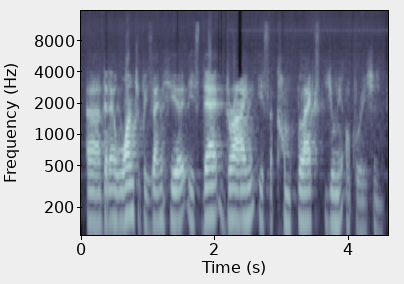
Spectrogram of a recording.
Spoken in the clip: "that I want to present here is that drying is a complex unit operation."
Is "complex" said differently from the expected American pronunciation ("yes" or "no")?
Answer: no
